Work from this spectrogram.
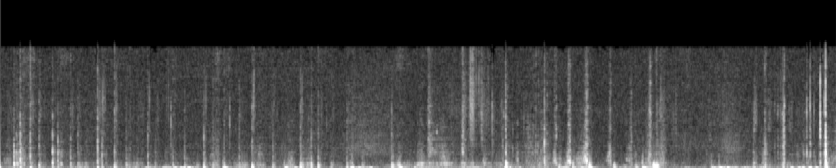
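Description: Long acrylic nails tap and brush across the cream pages of a thick blue paperback book held open, possibly with pages being flipped. A quick, loosely steady run of soft, dull taps mixes with papery brushing. The taps are muffled and low-heavy, with very short decay.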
